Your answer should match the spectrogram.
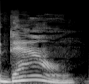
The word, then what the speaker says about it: down: It is amazing what you can accomplish， accomplish，好，要这么念， just by writing it down，念成那个 down，不要念成 down， down，先念大小的大， down，不是到到到达的到， down， down，那就不对了，到跟大嘴巴是张开的量是开度是不一样的， down， down。But that is just the first step，但那还只是第一步。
